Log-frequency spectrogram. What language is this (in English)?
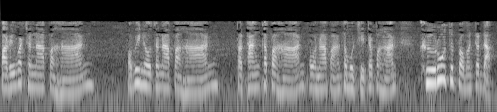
Thai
